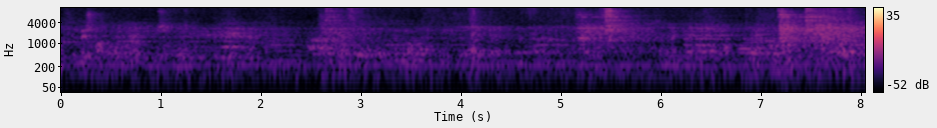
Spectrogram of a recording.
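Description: Gym background: music playing with indistinct voices in a large hall, and occasional soft knocks.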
